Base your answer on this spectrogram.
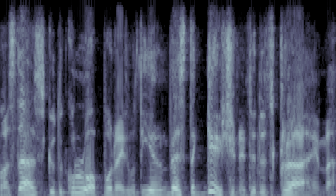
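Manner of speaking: fake Russian accent, man's voice. In a game role-play, speaking to Mister Stogie in a put-on Russian accent. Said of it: "Hello, it's me, a Russian man. / a Russian man. / Become Russian. / a Russian man".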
